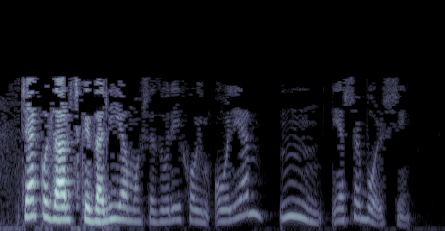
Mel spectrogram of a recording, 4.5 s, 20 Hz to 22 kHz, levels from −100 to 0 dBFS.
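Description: The speech has been squeezed through heavy lossy encoding, likely MP3 compression at a very low bitrate around 16 kbps. The encoder discards everything above 5.6 kHz and lets weak detail flicker between frames, so the whole clip sounds dull, watery and swirly, with smeared consonant attacks.

From 1.0 to 1.4 s, a level drop of roughly 20 dB is applied in 2 dB jumps, about 30 per second, with no smoothing between them. Each jump clicks, giving zipper noise, a rapid ticking buzz riding on the speech as it fades.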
